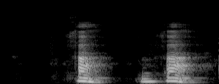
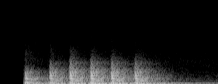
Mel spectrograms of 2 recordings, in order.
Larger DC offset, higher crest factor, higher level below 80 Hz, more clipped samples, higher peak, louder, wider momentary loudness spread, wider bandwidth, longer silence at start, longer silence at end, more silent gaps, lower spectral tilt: neither; first, 22 dB vs 16 dB; second, -64 dBFS vs -28 dBFS; neither; about the same, -2 dBFS vs -4 dBFS; about the same, -23 LUFS vs -23 LUFS; about the same, 11 LU vs 12 LU; first, 7.8 kHz vs 1.9 kHz; first, 0.75 s vs 0.25 s; first, 0.2 s vs 0.05 s; neither; second, -7 dB/octave vs -11.5 dB/octave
